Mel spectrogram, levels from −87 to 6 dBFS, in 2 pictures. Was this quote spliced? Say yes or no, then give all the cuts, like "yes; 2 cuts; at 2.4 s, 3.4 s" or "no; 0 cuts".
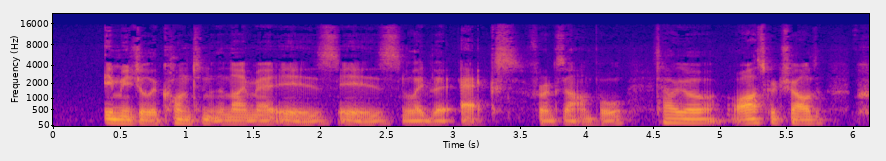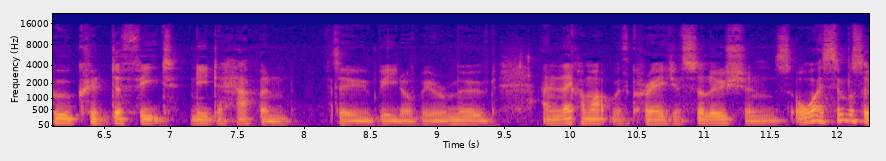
yes; 8 cuts; at 2.1 s, 4.5 s, 6.0 s, 7.2 s, 8.2 s, 8.7 s, 10.0 s, 10.5 s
